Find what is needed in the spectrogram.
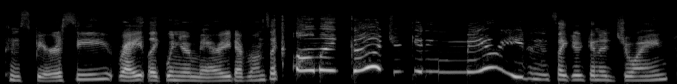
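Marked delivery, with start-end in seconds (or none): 3.0-5.4 squealed way up high, imitating an excited friend; high-pitched fake delight at the news; mock gushing excitement. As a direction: gush like everyone who loves weddings. Friends gushing over an engagement.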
